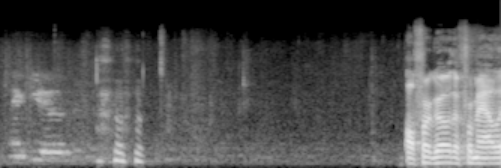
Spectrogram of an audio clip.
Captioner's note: laughs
